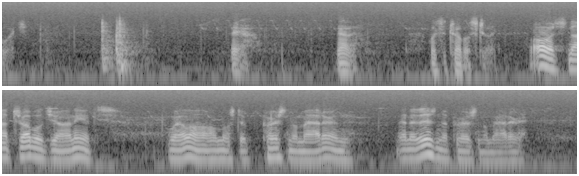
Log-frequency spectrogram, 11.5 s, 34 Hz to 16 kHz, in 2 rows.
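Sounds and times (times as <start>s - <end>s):
door swinging shut onto a porch: 1.0s - 1.7s
heavier door latching bang: 1.0s - 1.8s
speech: 2.3s - 2.6s, 4.4s - 11.1s.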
